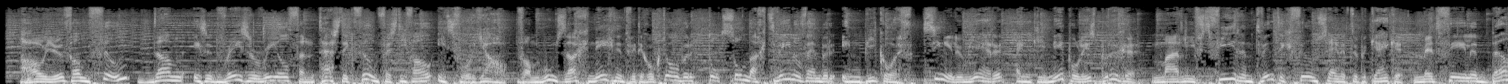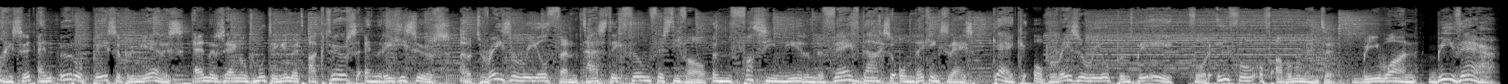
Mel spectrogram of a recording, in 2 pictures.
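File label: flemish male commercial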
